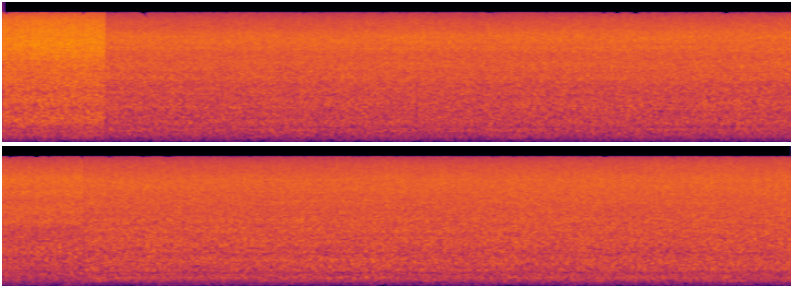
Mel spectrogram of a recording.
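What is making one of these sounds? A mountain stream rushes and splashes over rocks.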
